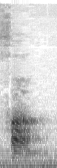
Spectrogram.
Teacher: F sound, labiodental fricative, is not present in Pakistani languages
